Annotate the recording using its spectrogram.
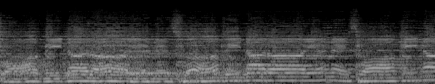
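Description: Devotional chanting sung to a wavering melody over a steady low drone.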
